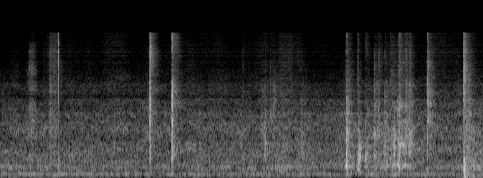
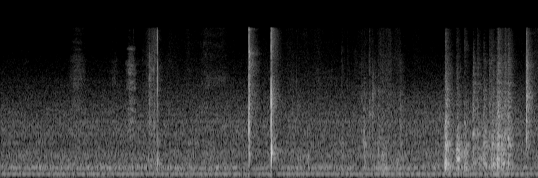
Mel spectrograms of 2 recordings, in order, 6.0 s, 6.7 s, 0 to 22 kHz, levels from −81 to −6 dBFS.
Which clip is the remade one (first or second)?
first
